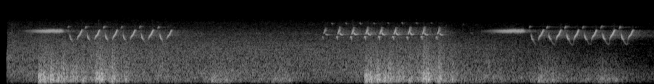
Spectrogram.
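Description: A songbird singing three phrases, each a short held whistle or a rapid run of chirps, over a steady background noise with low rumbles.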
